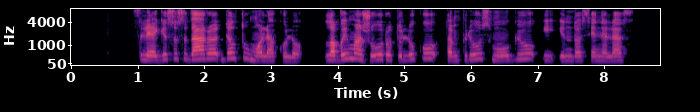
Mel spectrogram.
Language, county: Lithuanian, Šiauliai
